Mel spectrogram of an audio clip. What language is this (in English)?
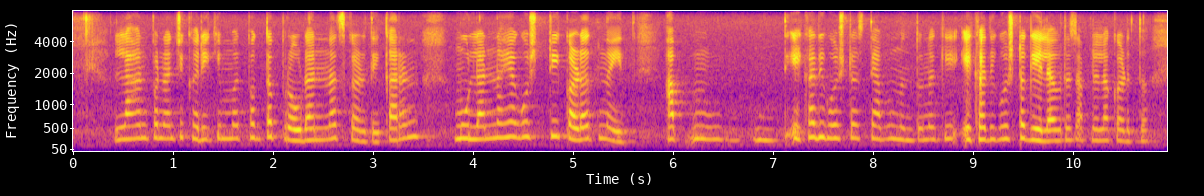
Marathi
